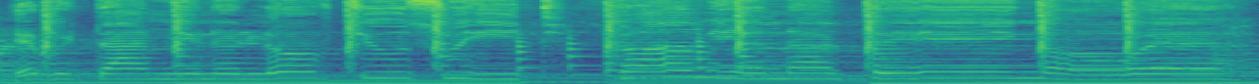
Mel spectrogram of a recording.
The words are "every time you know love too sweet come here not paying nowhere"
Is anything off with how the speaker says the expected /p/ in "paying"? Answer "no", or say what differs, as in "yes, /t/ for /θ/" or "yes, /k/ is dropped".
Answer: yes, /b/ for /p/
